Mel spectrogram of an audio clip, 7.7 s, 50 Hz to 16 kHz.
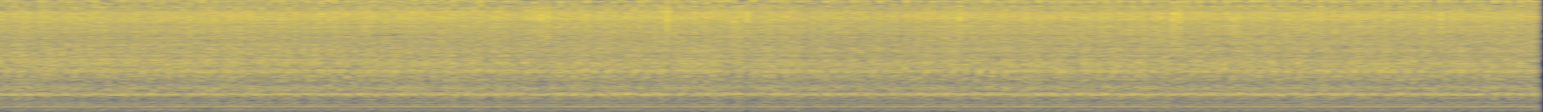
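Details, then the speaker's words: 2005 Chevy Cobalt LS 2.2L with code P0304 (cylinder 4 misfire), noise appearing after restart, battery nearly dead: a loud idle with a fast light tick. The owner suspects a lifter; not confirmed. "Something's making a noise. I still think it's a lifter right here. It sounds kind of like one."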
